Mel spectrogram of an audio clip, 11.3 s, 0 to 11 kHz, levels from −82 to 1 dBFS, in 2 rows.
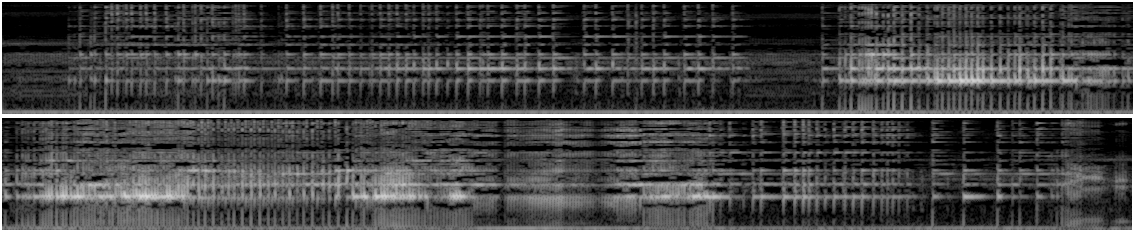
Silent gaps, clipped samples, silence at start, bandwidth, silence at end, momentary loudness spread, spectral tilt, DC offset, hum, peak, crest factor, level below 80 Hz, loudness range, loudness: none; under 0.1%; 0 s; 11 kHz; 0 s; 15 LU; -1 dB/octave; 0.2%; none; -6 dBFS; 20 dB; -44 dBFS; 11 LU; -25 LUFS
